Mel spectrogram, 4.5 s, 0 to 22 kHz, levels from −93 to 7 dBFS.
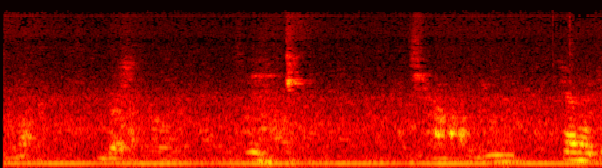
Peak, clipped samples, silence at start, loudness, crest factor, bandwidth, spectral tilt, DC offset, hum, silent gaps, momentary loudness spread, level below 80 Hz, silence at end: -12 dBFS; under 0.1%; 0 s; -34 LUFS; 22 dB; 16.5 kHz; -6.5 dB/octave; under 0.1%; none; none; 10 LU; -62 dBFS; 0 s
